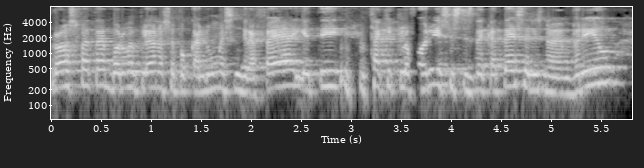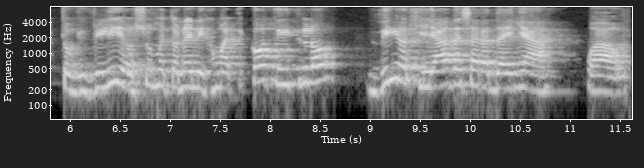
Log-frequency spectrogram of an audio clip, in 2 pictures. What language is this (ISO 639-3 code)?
ell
